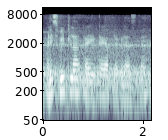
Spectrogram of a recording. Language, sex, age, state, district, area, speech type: Marathi, male, 30-45, Maharashtra, Satara, urban, spontaneous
